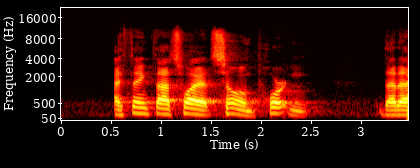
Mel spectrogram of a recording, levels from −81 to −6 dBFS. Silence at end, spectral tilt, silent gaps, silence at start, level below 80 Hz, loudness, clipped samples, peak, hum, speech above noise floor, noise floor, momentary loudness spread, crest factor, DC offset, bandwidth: 0 s; -4 dB/octave; none; 0.55 s; -80 dBFS; -24 LUFS; under 0.1%; -8 dBFS; none; 44 dB; -67 dBFS; 13 LU; 18 dB; under 0.1%; 12 kHz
